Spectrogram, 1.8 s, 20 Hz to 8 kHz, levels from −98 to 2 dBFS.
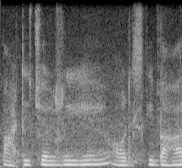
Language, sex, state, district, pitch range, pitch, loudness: Hindi, female, Bihar, Katihar, 185-200 Hz, 195 Hz, -18 LUFS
